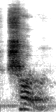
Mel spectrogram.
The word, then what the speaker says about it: স্মরণ: স্মরণ। দন্ত স্বয় ম ফলা, র মূর্ধন্য ন, স্মরণ। স্মরণ, এই স্মরণ উচ্চারণ করছি তালব্য স্বয় চন্দ্রবিন্দু, রয়কার দন্ত নয় হসন্ত, স্মরণ।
